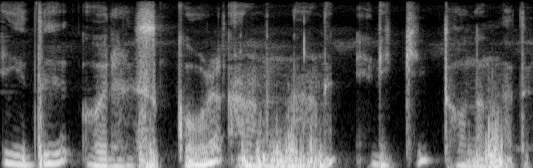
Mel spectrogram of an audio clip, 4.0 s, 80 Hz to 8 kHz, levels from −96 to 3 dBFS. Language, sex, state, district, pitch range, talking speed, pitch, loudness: Malayalam, male, Kerala, Kozhikode, 125-170 Hz, 90 wpm, 145 Hz, -15 LUFS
